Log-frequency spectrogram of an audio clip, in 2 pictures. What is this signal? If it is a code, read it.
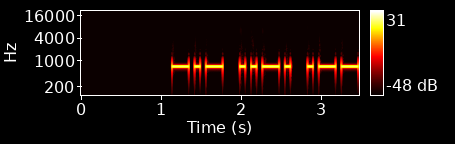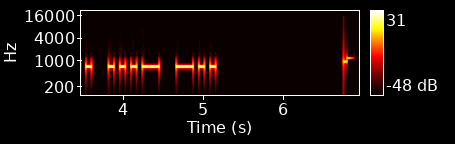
Morse code, heard as a keyed tone, about 17 wpm, 700 Hz. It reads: KFPVD
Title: Code Groups - 5 Letters - 17wpm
